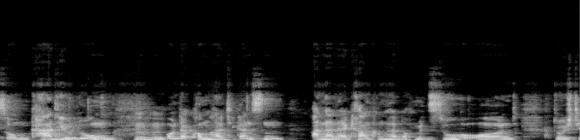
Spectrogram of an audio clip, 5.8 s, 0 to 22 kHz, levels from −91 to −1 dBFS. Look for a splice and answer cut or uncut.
uncut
